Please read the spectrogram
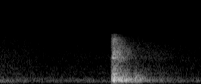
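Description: A short, sharp breath from the man about a second in, starting suddenly and fading quickly. Before it there is only faint room tone.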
